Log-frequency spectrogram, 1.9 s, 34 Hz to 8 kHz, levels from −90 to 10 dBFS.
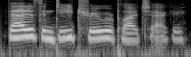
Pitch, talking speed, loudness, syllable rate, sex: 205 Hz, 190 wpm, -16 LUFS, 5.2 syllables/s, female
